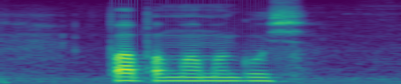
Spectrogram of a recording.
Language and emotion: Russian, neutral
